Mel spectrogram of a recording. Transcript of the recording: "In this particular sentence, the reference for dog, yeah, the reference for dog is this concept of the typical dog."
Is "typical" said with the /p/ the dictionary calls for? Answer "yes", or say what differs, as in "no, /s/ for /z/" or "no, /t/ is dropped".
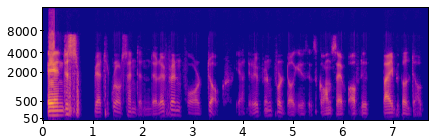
no, /b/ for /p/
